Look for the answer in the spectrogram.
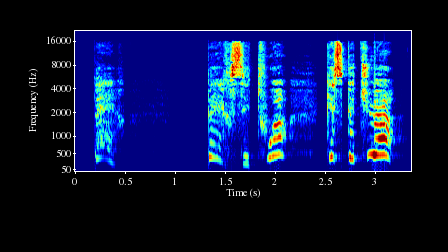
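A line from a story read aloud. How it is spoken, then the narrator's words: Panicked cry. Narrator (French): s'écria-t-elle affolée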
